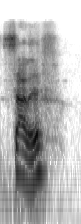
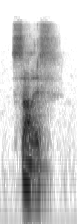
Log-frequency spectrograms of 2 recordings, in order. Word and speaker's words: Salif: So it's Salif. – Salif. – And then this is the bit I'm getting confused on. It's Diao. It's Diao. – Diao. Salif Diao.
